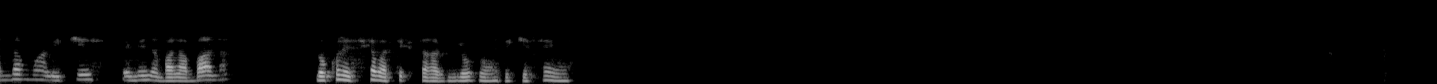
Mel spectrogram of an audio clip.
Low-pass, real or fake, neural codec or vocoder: 3.6 kHz; fake; vocoder, 22.05 kHz, 80 mel bands, HiFi-GAN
